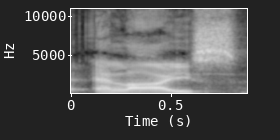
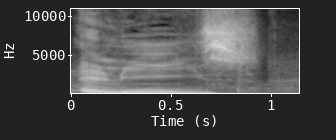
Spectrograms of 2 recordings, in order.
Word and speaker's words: Élise: přemejšlel jestli to jej jméno se vyslovuje elies jakože americky ale je to samozřejmě francouzsky Takže je to El ta francouzština V týhle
